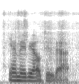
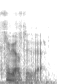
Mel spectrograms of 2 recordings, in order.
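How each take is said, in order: First: Said in the usual way. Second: Quiet self-talk, lower and softer; muttering to herself. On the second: Real, not acted. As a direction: lower and much softer, under her breath. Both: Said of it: "I'm talking to myself".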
